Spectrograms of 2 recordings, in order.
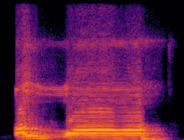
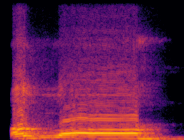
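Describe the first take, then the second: Both takes have the same delivery.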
